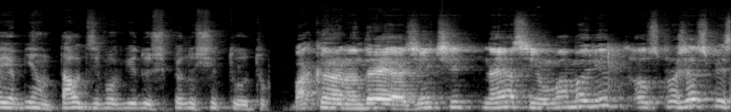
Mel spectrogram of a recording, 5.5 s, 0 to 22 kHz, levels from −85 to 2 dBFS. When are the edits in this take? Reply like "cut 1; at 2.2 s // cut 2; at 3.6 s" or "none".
cut 1; at 2.0 s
